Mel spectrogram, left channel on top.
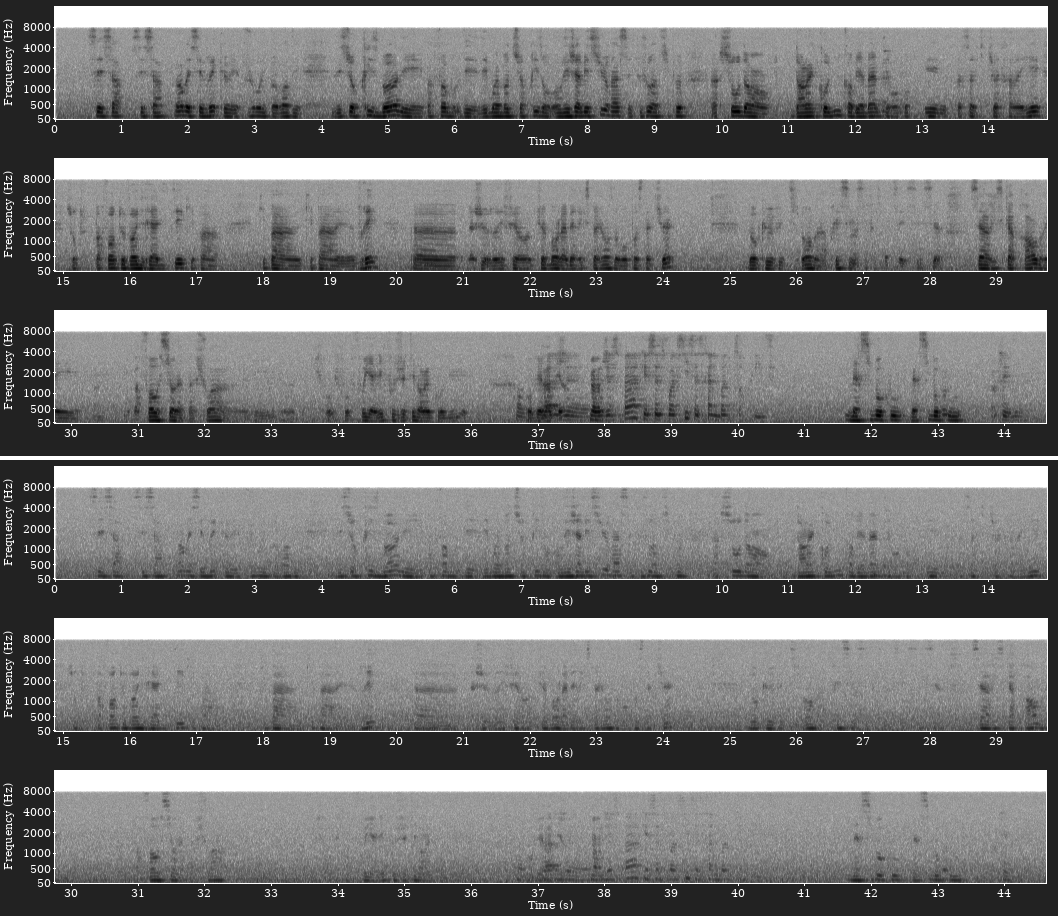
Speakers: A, on the left; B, on the left.
A: C'est ça, c'est ça. Non, mais c'est vrai qu'il y a toujours, il peut y avoir des, des surprises bonnes et parfois bon, des, des moins bonnes surprises. On on n'est jamais sûr, hein, c'est toujours un petit peu
B: Ouais,
A: un saut dans, dans l'inconnu quand bien même
B: tout à
A: tu rencontré
B: fait.
A: les personnes avec qui tu as travaillé. Surtout, parfois on te vend une réalité qui est pas, qui est pas, qui est pas euh, vraie. Euh,
B: Mhm,
A: là, je- j'en ai fait euh, actuellement la meilleure expérience dans mon poste actuel.
B: mhm.
A: Donc, euh, effectivement, bah, après, c'est
B: Ouais,
A: c'est- effectivement, c'est c'est- c'est un c'est un risque à prendre et
B: ouais,
A: et parfois aussi, on n'a pas le choix. euh, Et
B: ouais,
A: euh, donc, il faut, il faut, faut y aller, il faut se jeter
B: ouais.
A: dans l'inconnu. et
B: Bon, en tout
A: On verra
B: cas,
A: bien.
B: je,
A: Voilà.
B: j'espère que cette fois-ci, ce sera une bonne surprise.
A: Merci beaucoup. Merci beaucoup.
B: Au au plaisir.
